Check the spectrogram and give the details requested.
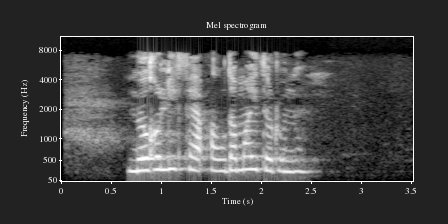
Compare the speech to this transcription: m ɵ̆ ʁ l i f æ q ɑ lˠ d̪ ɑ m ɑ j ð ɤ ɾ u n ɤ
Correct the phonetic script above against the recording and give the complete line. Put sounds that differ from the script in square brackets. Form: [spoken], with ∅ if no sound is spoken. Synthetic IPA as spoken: m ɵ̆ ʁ l i f æ [ʔ] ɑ lˠ d̪ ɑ m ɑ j ð ɤ ɾ u n ɤ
